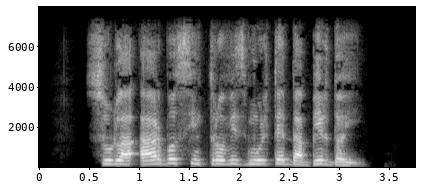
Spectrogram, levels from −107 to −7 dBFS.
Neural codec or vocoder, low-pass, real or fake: none; 7.2 kHz; real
